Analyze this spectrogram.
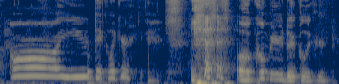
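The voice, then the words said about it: Cute, affectionate voice. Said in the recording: “in a cute voice”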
